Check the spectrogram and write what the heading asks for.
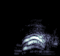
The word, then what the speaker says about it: walk: এখন এই চারটা দেখি রোয়াইকে আমাকে পড়ে শোনাতে পারে কিনা, ওয়াক থেকে।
